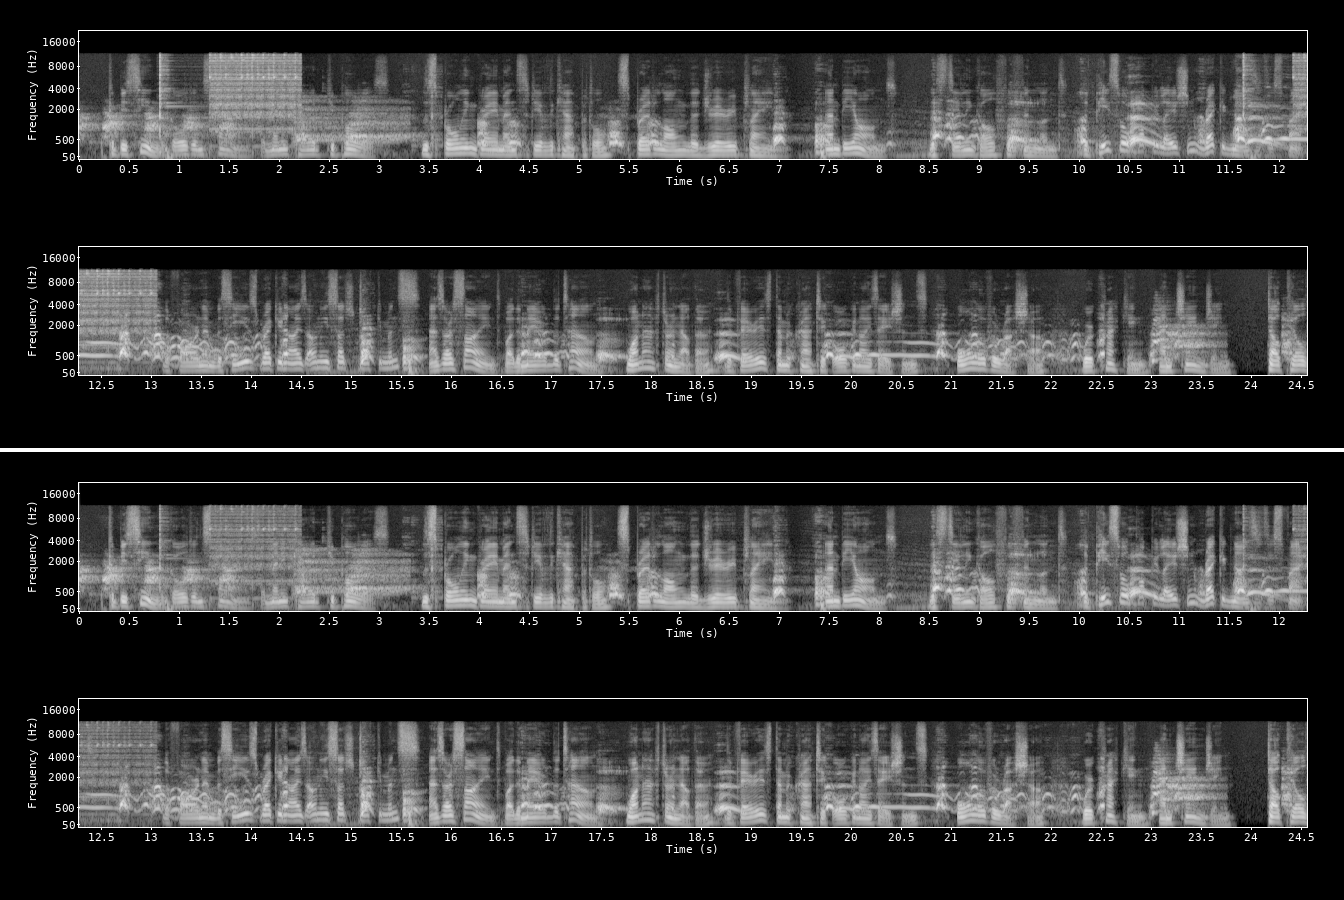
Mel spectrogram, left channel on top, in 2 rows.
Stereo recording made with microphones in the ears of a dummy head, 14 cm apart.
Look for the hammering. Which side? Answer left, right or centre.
left.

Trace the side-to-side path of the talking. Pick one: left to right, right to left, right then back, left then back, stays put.
stays put.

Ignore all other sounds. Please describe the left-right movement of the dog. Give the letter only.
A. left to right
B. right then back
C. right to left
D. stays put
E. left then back
E.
